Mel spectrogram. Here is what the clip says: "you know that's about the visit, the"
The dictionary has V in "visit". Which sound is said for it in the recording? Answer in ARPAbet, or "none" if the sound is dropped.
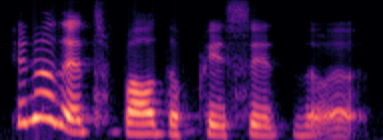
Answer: F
